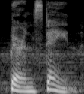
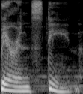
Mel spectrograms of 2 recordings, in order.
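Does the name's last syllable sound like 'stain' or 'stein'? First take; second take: stain; stein. First: The last syllable sounds like 'stain'. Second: The last syllable sounds like 'stein'. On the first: The speaker calls it right. "It's Berenstain, B E R E N S T A I N" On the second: The speaker calls it wrong. "B E R E N S T E I N. Except that's not how the name is spelled or pronounced"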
